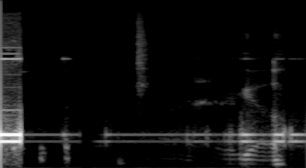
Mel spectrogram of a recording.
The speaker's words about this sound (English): I love the doorbell, man.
